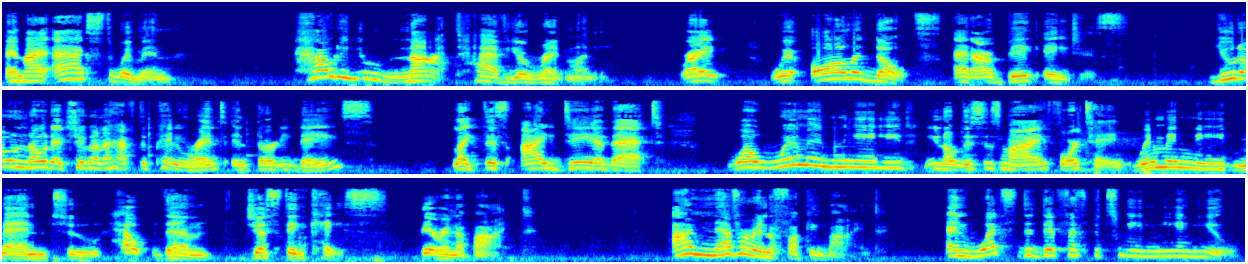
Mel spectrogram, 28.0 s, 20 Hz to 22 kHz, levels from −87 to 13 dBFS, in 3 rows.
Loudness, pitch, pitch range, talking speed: -19 LUFS, 220 Hz, 185-265 Hz, 155 wpm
